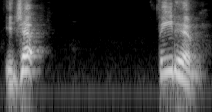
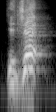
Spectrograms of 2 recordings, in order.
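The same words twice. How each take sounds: First: High, loud barked command; Klingon commander order. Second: High, loud barked Klingon command; Klingon commander order. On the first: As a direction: snap the order at the gunner. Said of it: "then he says". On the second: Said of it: "and he says". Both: Retold or imitated.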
